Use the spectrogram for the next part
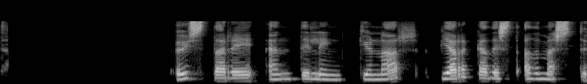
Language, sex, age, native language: Icelandic, female, 30-39, Icelandic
